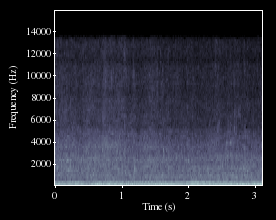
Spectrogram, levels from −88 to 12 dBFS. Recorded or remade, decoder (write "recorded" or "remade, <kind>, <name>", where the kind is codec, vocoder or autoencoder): recorded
